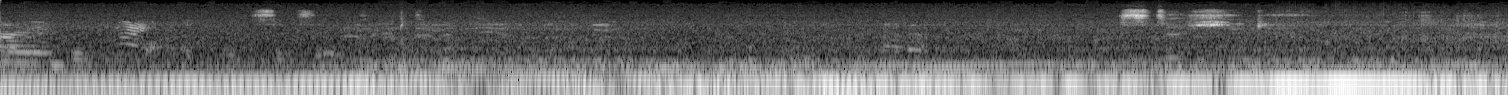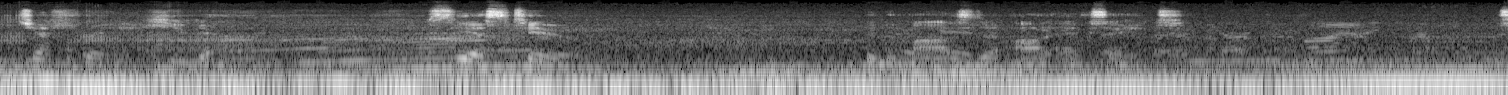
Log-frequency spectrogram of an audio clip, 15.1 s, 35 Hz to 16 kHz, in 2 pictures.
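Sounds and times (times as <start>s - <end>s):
car engine low rumble: 0.0s - 15.0s.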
